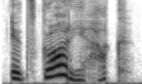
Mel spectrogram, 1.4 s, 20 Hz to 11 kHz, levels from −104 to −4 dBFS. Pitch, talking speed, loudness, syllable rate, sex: 260 Hz, 125 wpm, -15 LUFS, 3.5 syllables/s, female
